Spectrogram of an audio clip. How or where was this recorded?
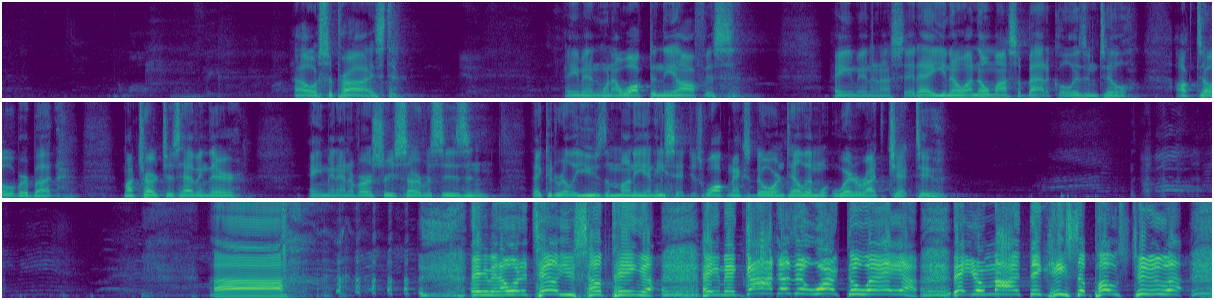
large echoing room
